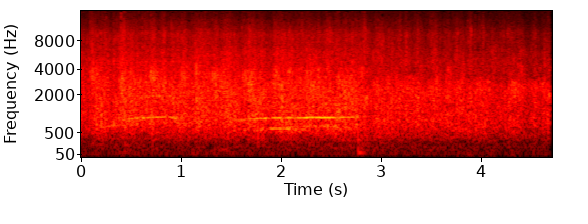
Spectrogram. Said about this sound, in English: And sisters, I want you to give these wonderful men a round of applause.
